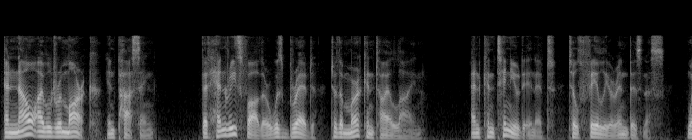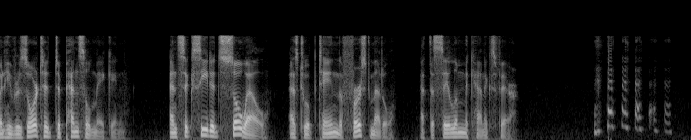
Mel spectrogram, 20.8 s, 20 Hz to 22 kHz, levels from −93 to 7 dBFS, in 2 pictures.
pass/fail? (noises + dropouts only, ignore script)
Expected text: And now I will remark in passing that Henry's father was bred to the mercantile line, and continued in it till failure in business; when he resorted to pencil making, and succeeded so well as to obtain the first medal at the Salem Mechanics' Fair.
fail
